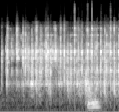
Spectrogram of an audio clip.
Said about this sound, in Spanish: Esos hielos, ¿estás queriendo decir algo con esos hielos? Es, el momento de la noche, escuchen. Ay, qué ruido. qué sonido.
